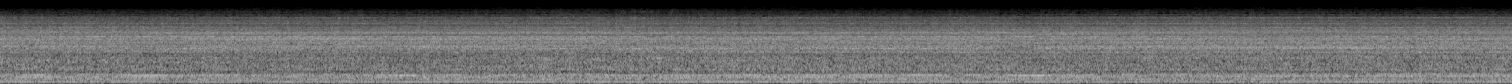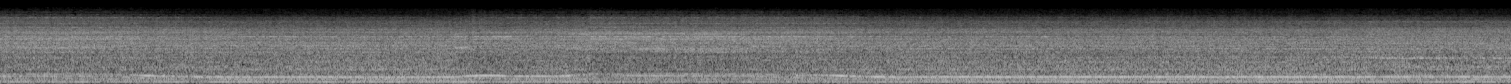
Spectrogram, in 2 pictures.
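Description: Shopsmith Mark V 520 motor driving its bandsaw, the blade cutting a circle through a wooden blank, with a steady motor hum throughout. The motor's tone dips lower a couple of times as the cut goes on.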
